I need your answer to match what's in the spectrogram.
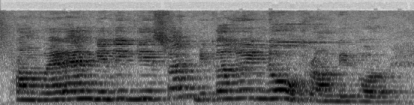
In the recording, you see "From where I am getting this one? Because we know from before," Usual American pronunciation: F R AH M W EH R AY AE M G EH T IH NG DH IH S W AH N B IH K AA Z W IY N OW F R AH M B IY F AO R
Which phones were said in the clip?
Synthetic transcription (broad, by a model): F R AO M W EH R AY M G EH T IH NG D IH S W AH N B IH K AA Z W IY N OW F R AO M B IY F AO R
